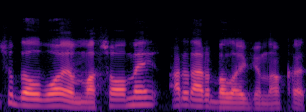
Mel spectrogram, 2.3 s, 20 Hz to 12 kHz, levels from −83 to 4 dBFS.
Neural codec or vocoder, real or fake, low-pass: codec, 16 kHz, 0.8 kbps, ZipCodec; fake; 7.2 kHz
